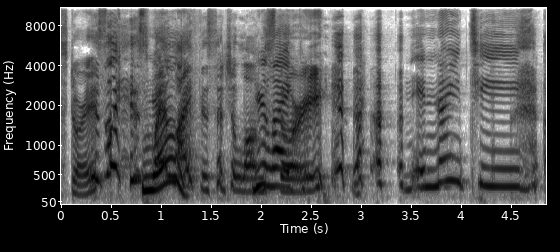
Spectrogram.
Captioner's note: laughs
